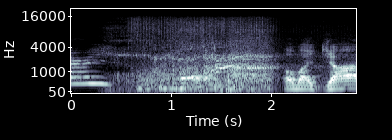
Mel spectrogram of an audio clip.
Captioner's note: Toothfairy gnarls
